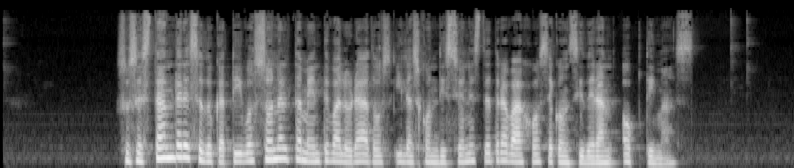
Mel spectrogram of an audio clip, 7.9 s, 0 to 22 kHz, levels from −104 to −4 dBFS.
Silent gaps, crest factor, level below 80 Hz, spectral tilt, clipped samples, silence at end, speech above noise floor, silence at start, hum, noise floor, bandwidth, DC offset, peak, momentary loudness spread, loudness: none; 18 dB; -60 dBFS; -5.5 dB/octave; under 0.1%; 1.05 s; 48 dB; 1.2 s; none; -68 dBFS; 16.5 kHz; under 0.1%; -2 dBFS; 10 LU; -20 LUFS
